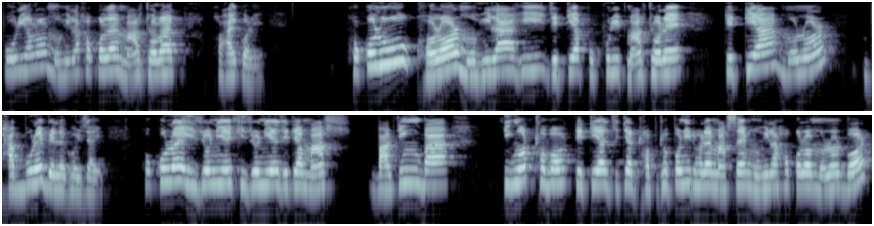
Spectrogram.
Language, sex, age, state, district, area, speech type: Assamese, female, 45-60, Assam, Biswanath, rural, spontaneous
